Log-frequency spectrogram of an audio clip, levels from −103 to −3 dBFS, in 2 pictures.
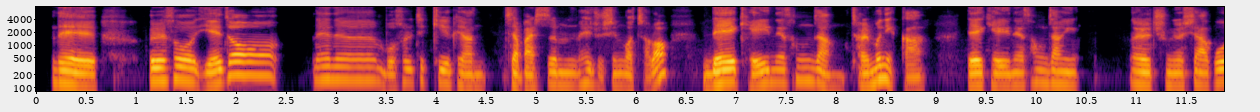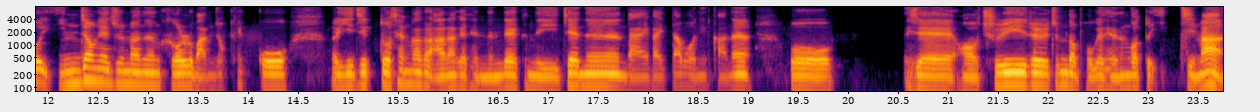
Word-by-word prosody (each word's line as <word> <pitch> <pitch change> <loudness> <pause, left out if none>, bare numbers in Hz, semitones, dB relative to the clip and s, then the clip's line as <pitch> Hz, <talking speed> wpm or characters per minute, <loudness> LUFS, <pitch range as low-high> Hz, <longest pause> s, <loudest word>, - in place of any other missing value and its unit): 네 120 -5 +5 0.5
그래서 145 0 +4
예전에는 155 -1 0
뭐 105 - -6
솔직히 135 +1 -5
그냥 105 -4 -4 0.2
진짜 - - +1
말씀해 110 +4 -3
주신 110 +1 -7
것처럼 95 -2 0 0.3
내 130 +6 +8
개인의 130 +1 -1
성장 135 -9 -4
젊으니까 110 - -1 0.4
내 110 +1 +6
개인의 110 0 -3
성장이 120 -1 -5 0.6
을 115 -2 +3
중요시하고 115 +4 0 0.2
인정해 135 +5 +1
주면은 115 -2 -1
그걸로 110 0 +2
만족했고 105 +2 -1 0.4
어 - - -5
이직도 110 +2 0
생각을 115 -3 -1
안 90 +1 +1
하게 100 -1 -1
됐는데 175 - -2
근데 95 0 -6
이제는 105 +3 +1
나이가 90 0 -6
있다 95 +3 -8
보니까는 100 +1 -4 0.4
뭐 90 -1 +3 0.7
이제 95 -2 +2
어 90 -1 -1
주위를 110 0 +5
좀 115 +1 -4
더 110 -2 +2
보게 95 +1 -4
되는 95 +2 -5
것도 100 -2 -3
있지만 - - +4
110 Hz, 265 characters per minute, -24 LUFS, 100-130 Hz, 0.7 s, 내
